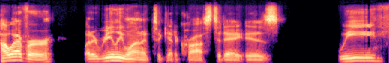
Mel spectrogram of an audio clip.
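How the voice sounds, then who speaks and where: The speech is fairly slow, with lively intonation and long, frequent pauses, on a very clean recording with a silent background. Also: man, fairly low pitch for a man. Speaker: cloud company research team member. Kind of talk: conference lightning talk. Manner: casual, conversational.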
